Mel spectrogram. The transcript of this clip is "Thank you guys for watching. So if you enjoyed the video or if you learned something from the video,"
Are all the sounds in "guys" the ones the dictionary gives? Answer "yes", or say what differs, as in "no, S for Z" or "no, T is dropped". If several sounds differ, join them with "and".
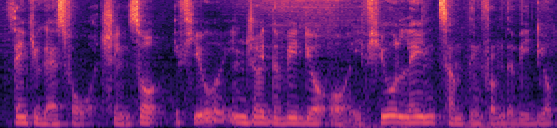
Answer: no, S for Z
